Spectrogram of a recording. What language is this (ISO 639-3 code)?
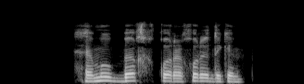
kur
